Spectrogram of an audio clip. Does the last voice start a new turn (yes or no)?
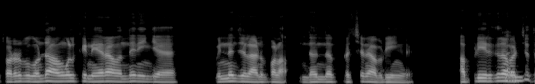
no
